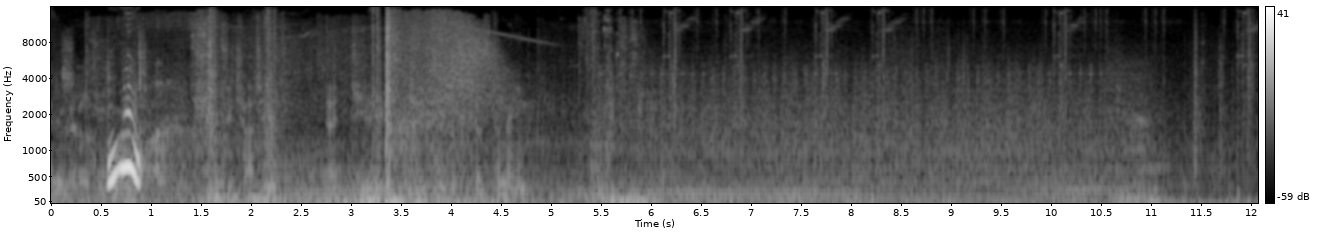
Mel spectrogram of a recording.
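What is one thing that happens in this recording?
A shield cell charges with an electric hum.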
